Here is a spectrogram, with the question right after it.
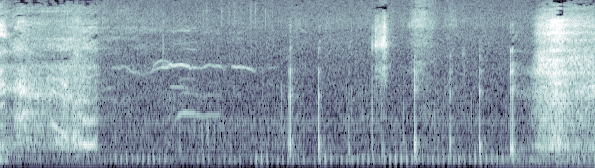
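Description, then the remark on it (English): A cat purrs steadily while being petted, a low rhythmic rumble running throughout, with one soft, drawn-out meow in the middle and bursts of rustling noise at the start and end. “I am petting a cat. He's meowing and purring and nuzzling and mauling me.”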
